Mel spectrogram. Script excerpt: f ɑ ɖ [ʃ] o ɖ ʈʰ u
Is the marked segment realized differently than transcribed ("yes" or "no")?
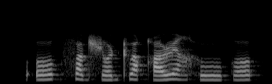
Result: no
